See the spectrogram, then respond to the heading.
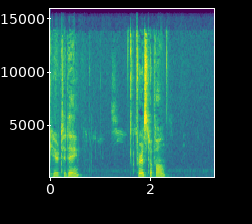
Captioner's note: speaking French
